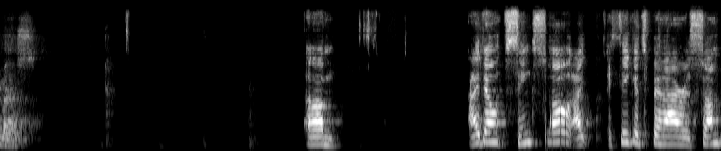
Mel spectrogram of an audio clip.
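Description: A man speaks calmly through a microphone, with pauses.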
